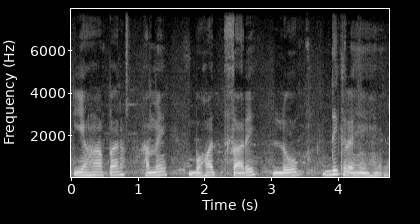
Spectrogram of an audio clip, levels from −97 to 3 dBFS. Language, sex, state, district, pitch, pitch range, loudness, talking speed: Hindi, male, Madhya Pradesh, Katni, 130 Hz, 120-145 Hz, -19 LUFS, 115 wpm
